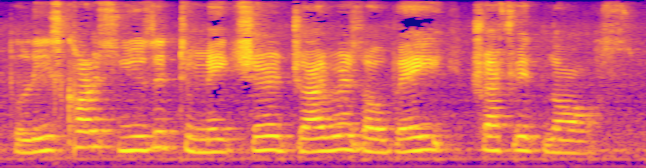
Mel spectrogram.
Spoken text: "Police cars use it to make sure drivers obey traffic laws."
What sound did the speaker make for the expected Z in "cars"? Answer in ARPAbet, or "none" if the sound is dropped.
S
